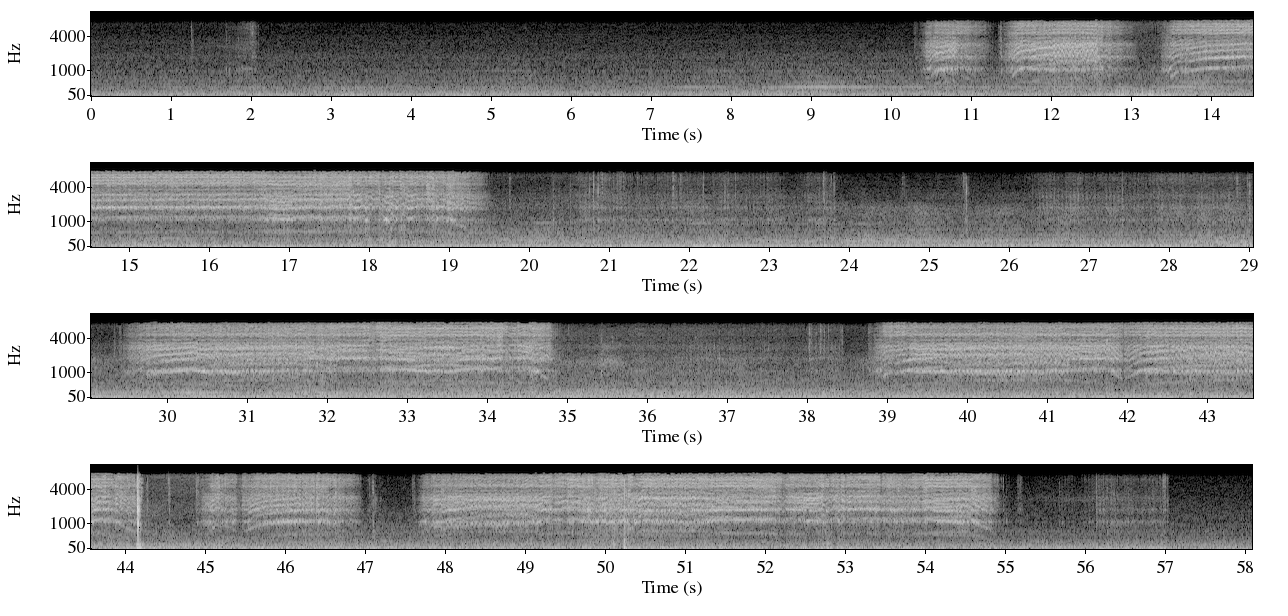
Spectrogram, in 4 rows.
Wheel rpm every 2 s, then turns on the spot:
0, 0, 0, 0, 0, 60, 80, 160, 160, 90, 20, 20, 0, 20, 40, 160, 160, 60, 20, 80, 150, 140, 70, 60, 150, 160, 160, 50, 10.
20-24 26-28 34-38 54-58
